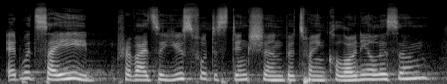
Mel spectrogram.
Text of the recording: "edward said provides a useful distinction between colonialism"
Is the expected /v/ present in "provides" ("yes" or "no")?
yes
